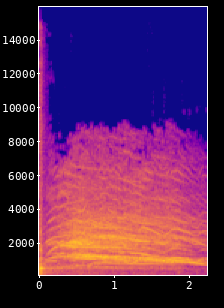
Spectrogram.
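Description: A sharp confetti-cannon pop, then a crowd of children cheering and shouting together, fading away near the end.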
